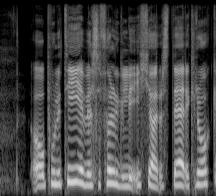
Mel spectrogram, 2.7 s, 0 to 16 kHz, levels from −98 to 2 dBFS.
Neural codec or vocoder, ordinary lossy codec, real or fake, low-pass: none; none; real; 14.4 kHz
